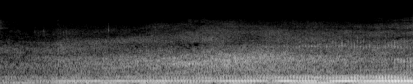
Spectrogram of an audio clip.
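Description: Car engine running, heard from inside the cabin: a steady low hum over a rumble, growing gradually louder.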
